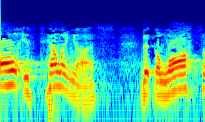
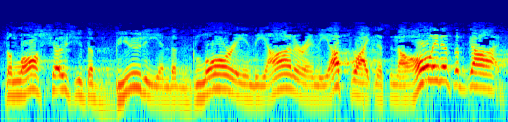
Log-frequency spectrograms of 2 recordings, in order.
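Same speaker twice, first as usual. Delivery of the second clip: usual speaking voice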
